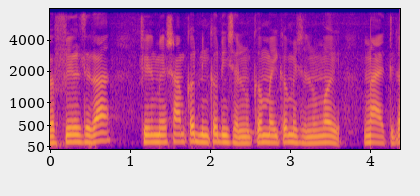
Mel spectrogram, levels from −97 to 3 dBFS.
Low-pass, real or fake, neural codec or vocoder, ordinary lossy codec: 7.2 kHz; real; none; none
